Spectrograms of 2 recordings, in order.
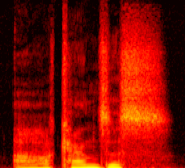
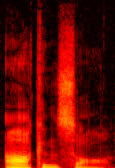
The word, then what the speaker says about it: Arkansas: with the Iowa Zent, does anyone prefer the R Kansas? The the R Kansas. What is it? What? Okay, I know it's pronounced Arkansas, right?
